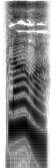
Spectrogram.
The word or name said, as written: ಪ್ಲಾವ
